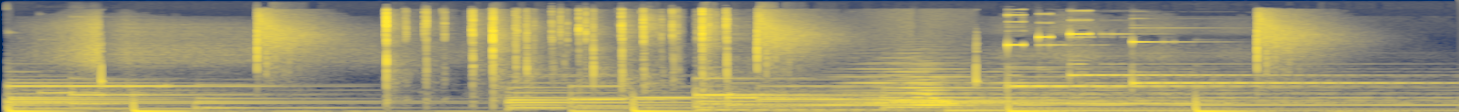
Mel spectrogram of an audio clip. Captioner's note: typing on Keyboard; background Music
